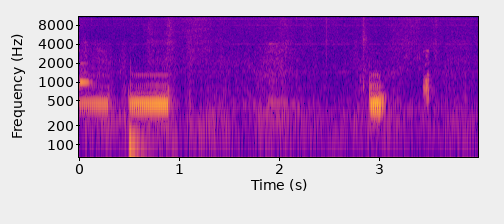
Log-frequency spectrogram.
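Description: Electronic phone tones as a call is placed from a phone held near a microphone: a few short beeping dial tones, a longer steady tone, then quieter tones with background hiss, no voices.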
